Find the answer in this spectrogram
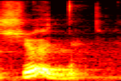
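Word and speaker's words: Sjón: The unpronounceable Icelander, Sean. – Yes. – Or something along those lines. – Shun. – Shun, yes. It's a shun.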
